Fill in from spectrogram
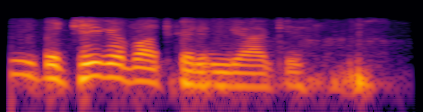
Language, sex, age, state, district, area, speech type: Hindi, male, 30-45, Bihar, Madhepura, rural, conversation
